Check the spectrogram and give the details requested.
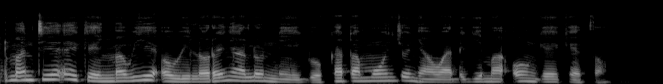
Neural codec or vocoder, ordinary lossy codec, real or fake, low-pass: vocoder, 24 kHz, 100 mel bands, Vocos; none; fake; none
